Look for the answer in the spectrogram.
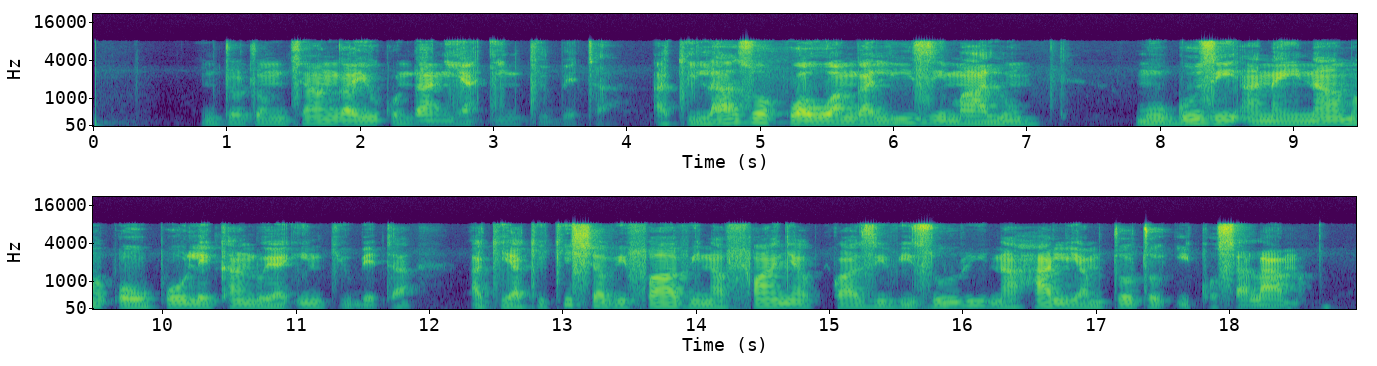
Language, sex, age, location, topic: Swahili, male, 25-35, Kisii, health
